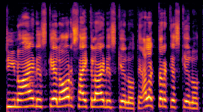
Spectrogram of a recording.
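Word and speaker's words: ctenoid: T silent है टीनोइड में, टीनोइड scales.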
